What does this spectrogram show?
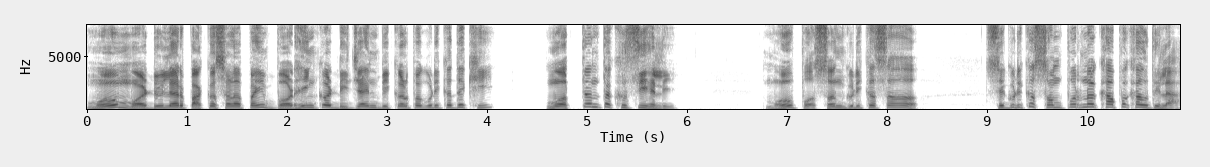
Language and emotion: Odia, happy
